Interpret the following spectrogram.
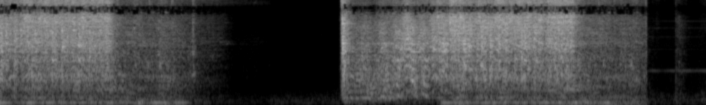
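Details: Abandoned barn-find square-body Chevy truck at about zero degrees, fuel pump pumping and carburetor being primed, old filter possibly blocked: starter spins the engine in two long steady bursts with a pause, never fires; cranks, no start.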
